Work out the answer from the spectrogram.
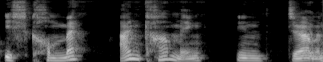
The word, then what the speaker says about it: Ich komme: She's back with a song called Ich komme.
